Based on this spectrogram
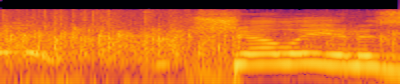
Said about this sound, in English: Yeah, go ahead, applaud for everybody.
